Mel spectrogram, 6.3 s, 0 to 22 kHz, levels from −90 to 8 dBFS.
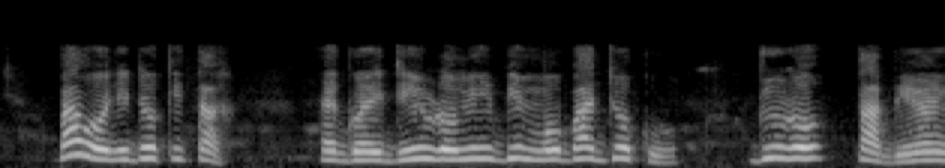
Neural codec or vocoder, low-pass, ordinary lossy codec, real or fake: codec, 16 kHz, 4 kbps, FreqCodec, smaller model; 7.2 kHz; none; fake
